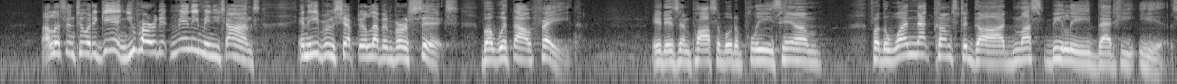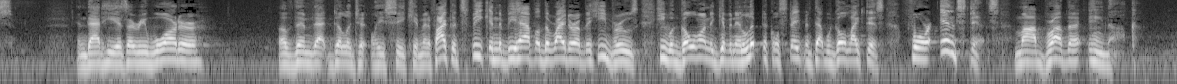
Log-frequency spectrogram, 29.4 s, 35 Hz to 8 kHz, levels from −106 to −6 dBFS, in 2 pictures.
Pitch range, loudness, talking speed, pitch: 140-205 Hz, -24 LUFS, 170 wpm, 160 Hz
